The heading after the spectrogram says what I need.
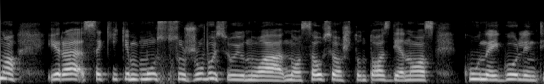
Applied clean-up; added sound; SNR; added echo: none; none; none; none.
